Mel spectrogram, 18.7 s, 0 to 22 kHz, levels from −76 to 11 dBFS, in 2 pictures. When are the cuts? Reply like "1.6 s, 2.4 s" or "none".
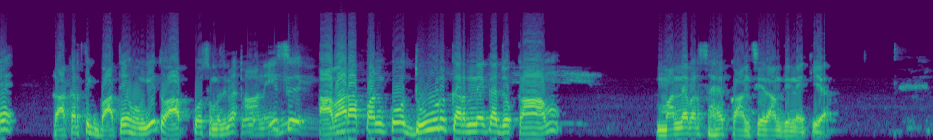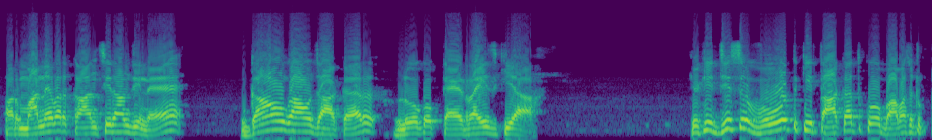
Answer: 2.6 s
